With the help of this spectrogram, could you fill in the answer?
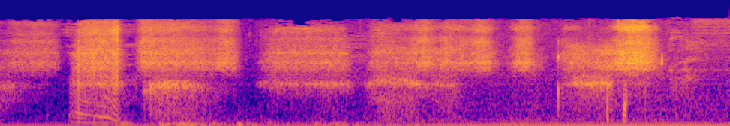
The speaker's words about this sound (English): That's uh, heavy breathing.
